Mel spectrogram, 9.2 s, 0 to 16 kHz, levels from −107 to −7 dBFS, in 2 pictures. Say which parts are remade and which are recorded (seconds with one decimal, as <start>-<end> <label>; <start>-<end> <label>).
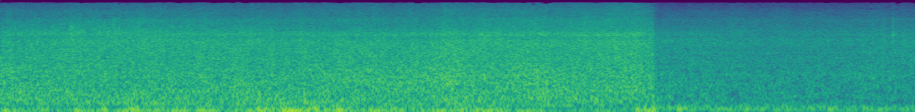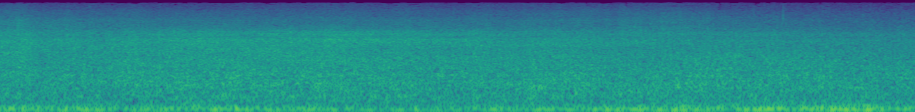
0.0-0.9 recorded; 0.9-1.5 remade; 1.5-2.8 recorded; 2.8-7.8 remade; 7.8-9.2 recorded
